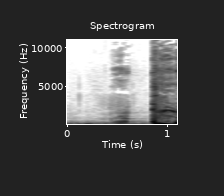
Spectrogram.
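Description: A cough and throat clearing: quiet, scratchy throat noises lead into a loud, harsh burst near the end.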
